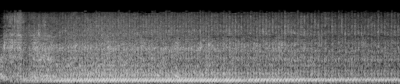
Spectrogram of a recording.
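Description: The 760 cc, 35 hp engine of a Renault 4CV car idles steadily, a continuous throaty rumble with a faint rattling tick, loud and unbroken for the whole stretch with no voices.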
